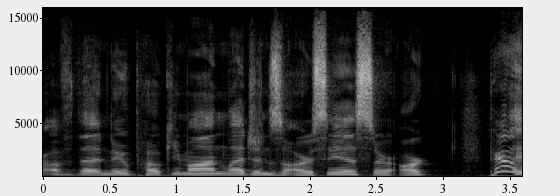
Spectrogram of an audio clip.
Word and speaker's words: Arceus: hours so far of the new Pokemon Legends Arceus apparently it's pronounced Arceus in English, but like if you watch Arceus, I don't know.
